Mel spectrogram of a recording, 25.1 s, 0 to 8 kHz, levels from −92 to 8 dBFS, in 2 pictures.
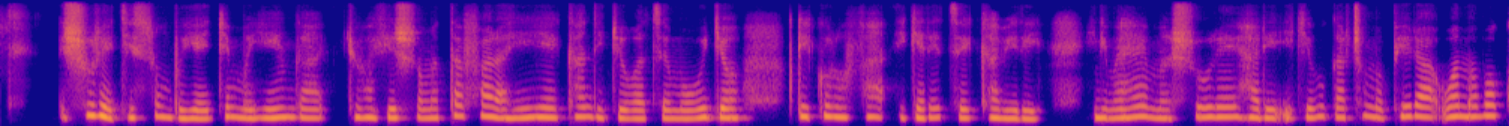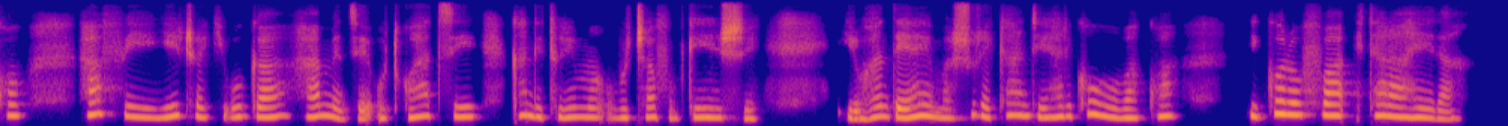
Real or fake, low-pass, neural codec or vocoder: fake; 7.2 kHz; codec, 24 kHz, 0.9 kbps, DualCodec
